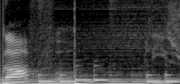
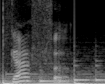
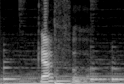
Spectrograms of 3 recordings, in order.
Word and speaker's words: gaffer: when making a film it is often incorrectly pronounced as Gough remember your again just like in cast the a will be pronounced as air and not arm so the correct pronunciation of the world will be Gaza now listen to the correct pronunciation of these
